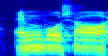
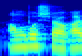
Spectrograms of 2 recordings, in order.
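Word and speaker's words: embouchure: 한국을 포함해서 전 세계적으로 불어 그대로 사용하는데 엠보셔, 엠부셔 등 여러 가지로 표기가 되지만 발음에 충실하게 보면 엉부셔가 제일 가깝겠습니다.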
